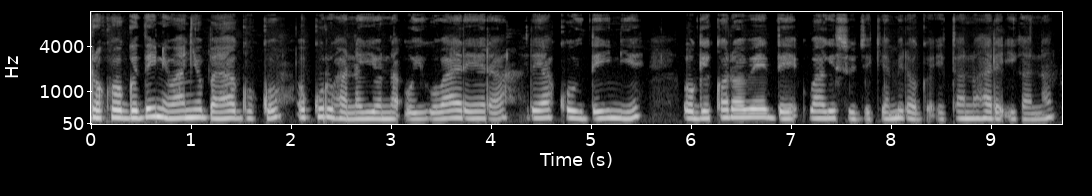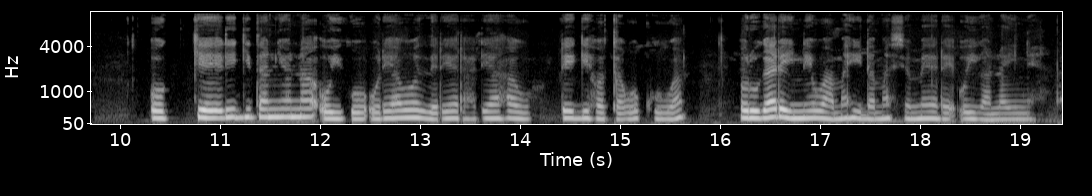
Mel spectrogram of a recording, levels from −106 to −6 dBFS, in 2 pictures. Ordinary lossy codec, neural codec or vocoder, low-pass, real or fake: none; none; 10.8 kHz; real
